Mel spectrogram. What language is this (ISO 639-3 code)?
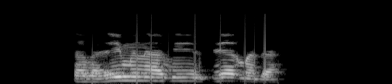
pus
